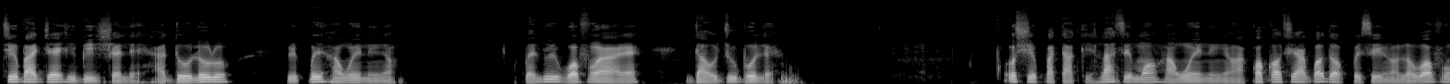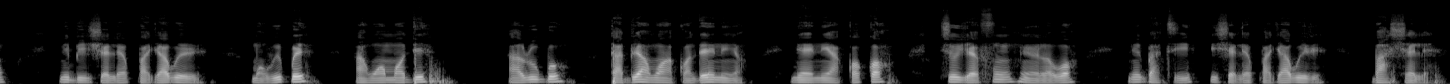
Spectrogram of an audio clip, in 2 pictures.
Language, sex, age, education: Yoruba, male, 30-45, tertiary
